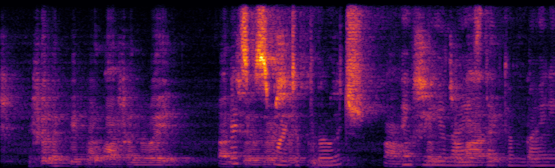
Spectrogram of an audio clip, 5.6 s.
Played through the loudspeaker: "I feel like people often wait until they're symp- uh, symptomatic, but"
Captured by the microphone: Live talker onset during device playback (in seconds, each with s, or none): 2.3 s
